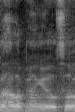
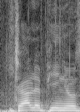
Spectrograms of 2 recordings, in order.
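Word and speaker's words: jalapeños: that W oh yeah wait is it jalapenos or is it jalapenos I think it's jalapenos so why is there a j it's silent it's a silent but if it's silent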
